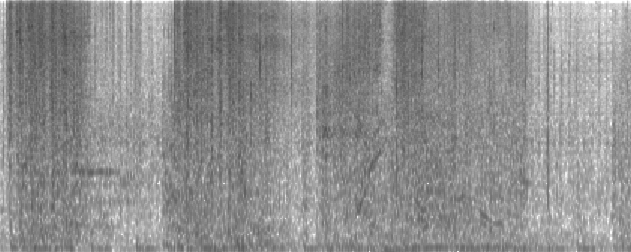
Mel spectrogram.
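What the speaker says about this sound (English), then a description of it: "Who's shooting that?" Gunfire in Horizon Forbidden West, dense rattling bursts of shots and mechanical clatter filling most of the stretch, with brief lulls between volleys and loud, close impacts.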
